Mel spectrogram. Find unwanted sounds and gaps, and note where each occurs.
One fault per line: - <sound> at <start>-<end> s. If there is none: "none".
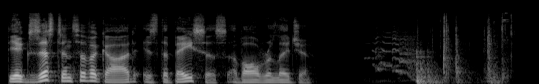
- squeak at 3.6-5.2 s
